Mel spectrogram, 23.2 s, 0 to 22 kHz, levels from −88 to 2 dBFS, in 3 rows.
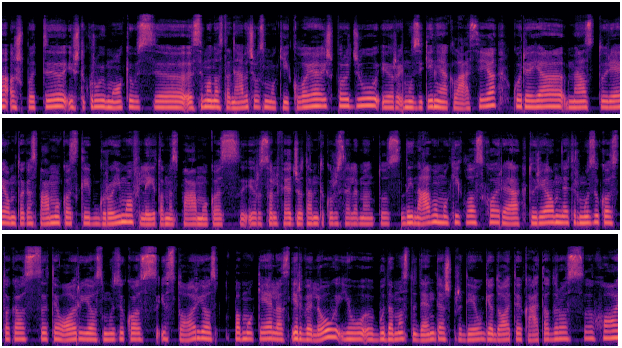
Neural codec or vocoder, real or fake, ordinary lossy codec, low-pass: none; real; AAC, 48 kbps; 14.4 kHz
